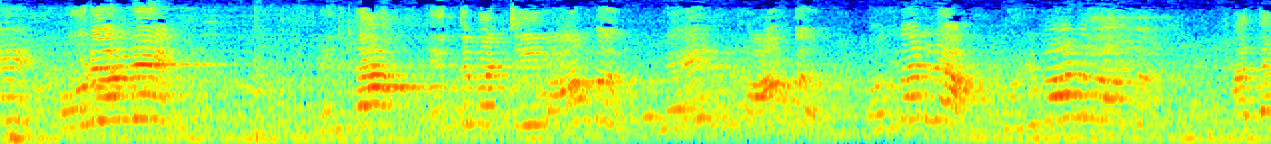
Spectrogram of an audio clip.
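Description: Children's high-pitched voices shouting and calling out in quick calls that rise and fall in pitch.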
